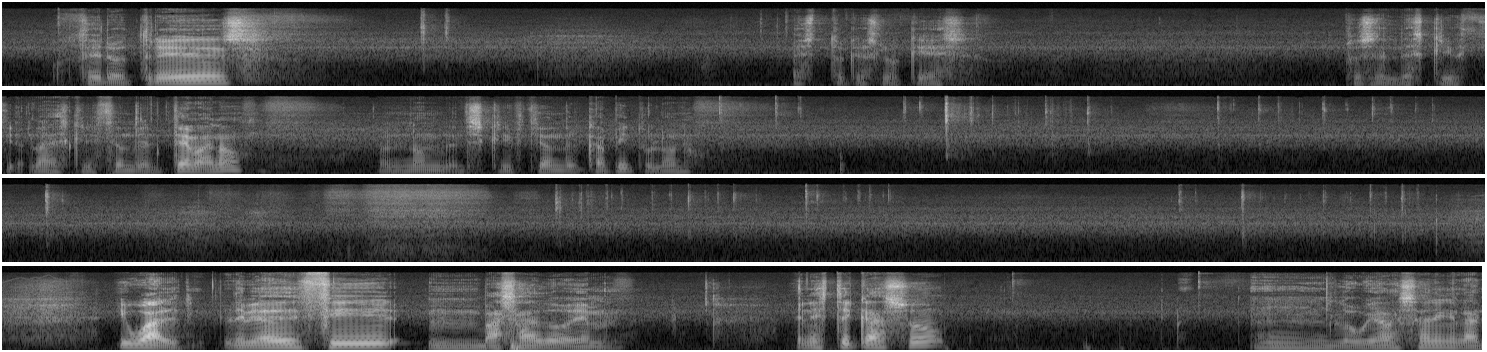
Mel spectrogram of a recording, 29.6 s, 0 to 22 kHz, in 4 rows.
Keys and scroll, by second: 0.0-1.0 typing, 2.1 space, 4.1 super+Tab, 10.7 Right, 12.1 shift+space, 12.3 shift+d, 12.9 r, 13.5 i, 17.6 space, 17.8 c, 20.7 /.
